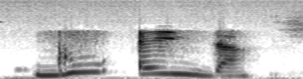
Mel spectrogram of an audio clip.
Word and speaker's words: Gouaïda: Alors Karen Gou Eida. D'accord. Ça s'écrit comment votre nom de famille ?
